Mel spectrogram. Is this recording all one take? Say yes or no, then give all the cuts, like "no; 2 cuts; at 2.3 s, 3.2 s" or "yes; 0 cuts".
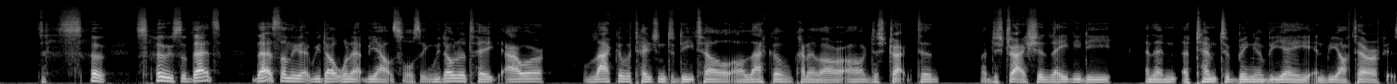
yes; 0 cuts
